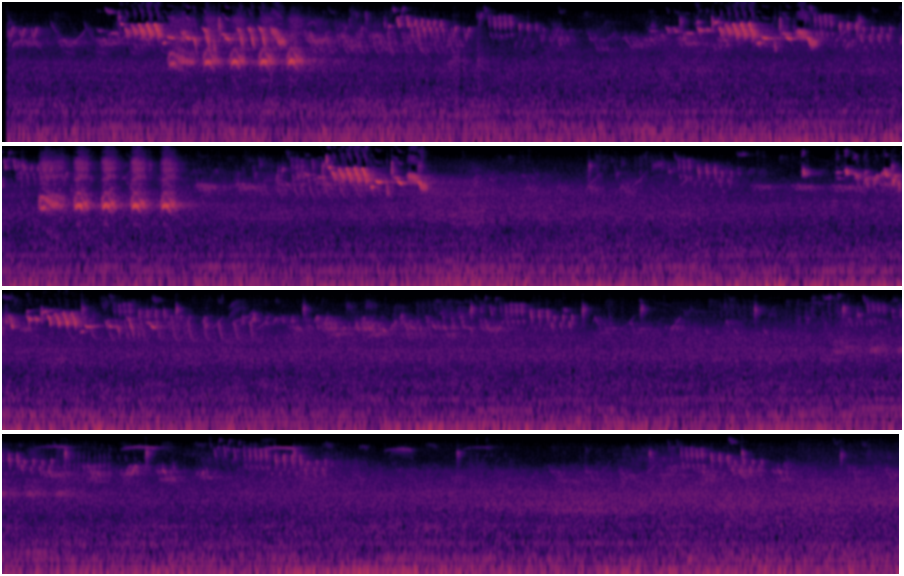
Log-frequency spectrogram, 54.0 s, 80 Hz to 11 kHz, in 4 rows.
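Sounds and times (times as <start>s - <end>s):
songbirds singing: 0.0s - 53.9s
crow cawing: 2.5s - 4.6s, 14.0s - 16.3s.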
